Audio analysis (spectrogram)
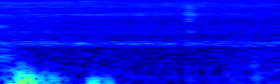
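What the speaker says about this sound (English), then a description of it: "As you can hear, the sizzle going down." Tilapia sizzles steadily in a hot skillet, a close, continuous crackling hiss with a few soft bumps of movement.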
